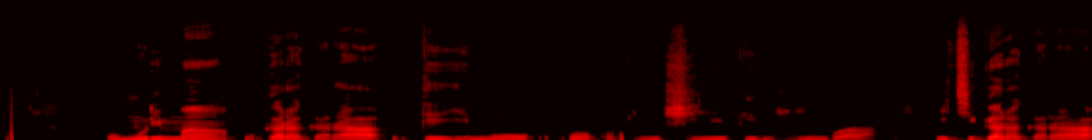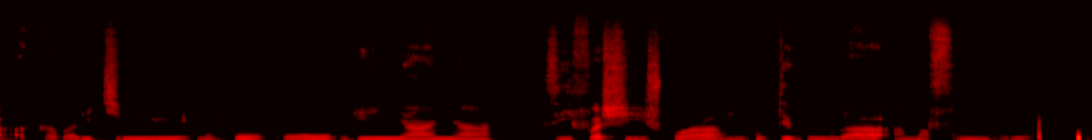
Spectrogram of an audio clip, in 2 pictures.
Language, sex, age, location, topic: Kinyarwanda, male, 25-35, Kigali, agriculture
